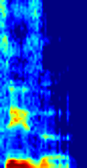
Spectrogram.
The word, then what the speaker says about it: SZA: It's pronounced SZA.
